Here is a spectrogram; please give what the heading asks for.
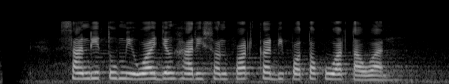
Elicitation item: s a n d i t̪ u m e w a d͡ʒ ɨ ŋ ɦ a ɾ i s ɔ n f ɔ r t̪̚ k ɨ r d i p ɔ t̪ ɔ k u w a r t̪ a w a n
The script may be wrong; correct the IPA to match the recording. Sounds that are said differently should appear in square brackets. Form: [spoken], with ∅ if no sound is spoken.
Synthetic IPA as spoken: s a n d i t̪ u m [i] w a d͡ʒ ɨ ŋ ɦ a ɾ i s ɔ n f ɔ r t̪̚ k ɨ r d i p ɔ t̪ ɔ k u w a r t̪ a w a n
